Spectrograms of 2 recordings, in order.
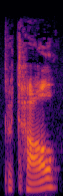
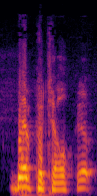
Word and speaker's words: Patel: i will say it's dev patal i guess this is how you say his name patel patel now i know no one in this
